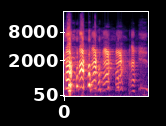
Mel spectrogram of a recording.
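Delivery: high, loud helpless laugh; a loud laughing fit; loud burst of laughter. Real, not acted. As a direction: crack up loudly. Laughing at gynecologist joke.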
